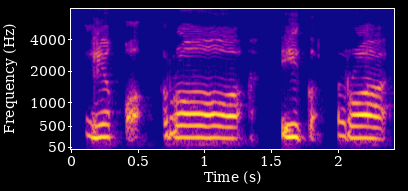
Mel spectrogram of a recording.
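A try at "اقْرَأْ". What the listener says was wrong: Cuman yang awal masih agak berat. Iko, coba. Iko. tidak terlalu ditahan. Tidak terlalu ditahan. Kata kuncinya O ya. Iko. Iko, coba.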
